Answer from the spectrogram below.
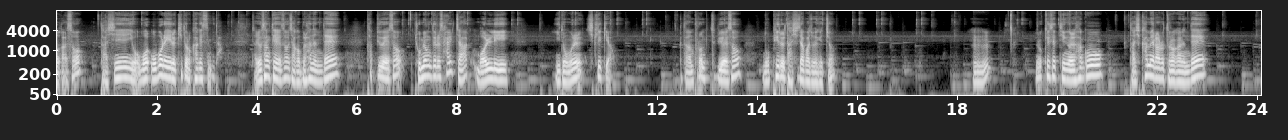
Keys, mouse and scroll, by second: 1.5 click, 3.5 shift+middle click, 3.5 scroll up 1, 3.8-4.2 middle drag, 3.8-4.2 scroll down 1, 4.8 shift+middle drag, 4.8 scroll up 1, 5.4-5.8 scroll down 1, 6.4 scroll up 1, 6.9 click, 7.4 click, 9.1 click, 9.4-9.7 scroll down 1, 9.7 g, 11.1 click, 11.5 g, 12.7-13.4 scroll up 1, 13.4 click, 13.4 scroll up 1, 13.9 r, 15.2 click, 15.6 r, 16.4 click, 16.7 r, 17.5 scroll down 1, 17.5-18.0 middle drag, 18.1 scroll down 1, 18.2 `, 18.5-19.2 scroll up 1, 19.2 click, 20.3 shift+middle click, 21.4 KP_0, 22.9 KP_0, 23.1-24.0 scroll down 2, 23.4-24.0 middle drag.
